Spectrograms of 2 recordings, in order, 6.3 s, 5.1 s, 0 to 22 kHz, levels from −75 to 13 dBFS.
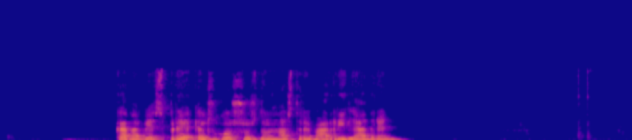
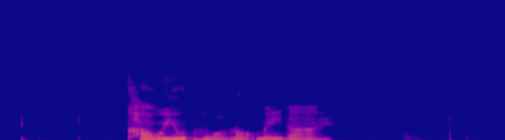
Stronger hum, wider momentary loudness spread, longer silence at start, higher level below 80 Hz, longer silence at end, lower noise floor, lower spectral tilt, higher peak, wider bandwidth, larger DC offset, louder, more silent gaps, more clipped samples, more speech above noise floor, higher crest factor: neither; second, 6 LU vs 14 LU; second, 1.15 s vs 1.3 s; first, -64 dBFS vs -88 dBFS; first, 2.3 s vs 1.75 s; first, -79 dBFS vs -75 dBFS; about the same, -6 dB/octave vs -7 dB/octave; first, -8 dBFS vs -16 dBFS; first, 11.5 kHz vs 10 kHz; neither; first, -25 LUFS vs -33 LUFS; neither; neither; first, 55 dB vs 43 dB; about the same, 20 dB vs 20 dB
